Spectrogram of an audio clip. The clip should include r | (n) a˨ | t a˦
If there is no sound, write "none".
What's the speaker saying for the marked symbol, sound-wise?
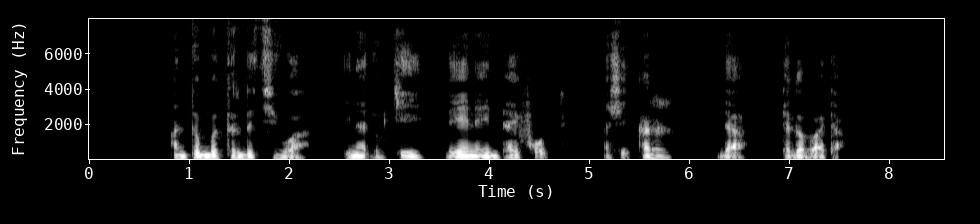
d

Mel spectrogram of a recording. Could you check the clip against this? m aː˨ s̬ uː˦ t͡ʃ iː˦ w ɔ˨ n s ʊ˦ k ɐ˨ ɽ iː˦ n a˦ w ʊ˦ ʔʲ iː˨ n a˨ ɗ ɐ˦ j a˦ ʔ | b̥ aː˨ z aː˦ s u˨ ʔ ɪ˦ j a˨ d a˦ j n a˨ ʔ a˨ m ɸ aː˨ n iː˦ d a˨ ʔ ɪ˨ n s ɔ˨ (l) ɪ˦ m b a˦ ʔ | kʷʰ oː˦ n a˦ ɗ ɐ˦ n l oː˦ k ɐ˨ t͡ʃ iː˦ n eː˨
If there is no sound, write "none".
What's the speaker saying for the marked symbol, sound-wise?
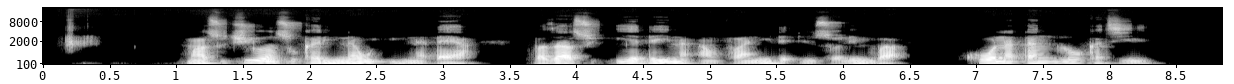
l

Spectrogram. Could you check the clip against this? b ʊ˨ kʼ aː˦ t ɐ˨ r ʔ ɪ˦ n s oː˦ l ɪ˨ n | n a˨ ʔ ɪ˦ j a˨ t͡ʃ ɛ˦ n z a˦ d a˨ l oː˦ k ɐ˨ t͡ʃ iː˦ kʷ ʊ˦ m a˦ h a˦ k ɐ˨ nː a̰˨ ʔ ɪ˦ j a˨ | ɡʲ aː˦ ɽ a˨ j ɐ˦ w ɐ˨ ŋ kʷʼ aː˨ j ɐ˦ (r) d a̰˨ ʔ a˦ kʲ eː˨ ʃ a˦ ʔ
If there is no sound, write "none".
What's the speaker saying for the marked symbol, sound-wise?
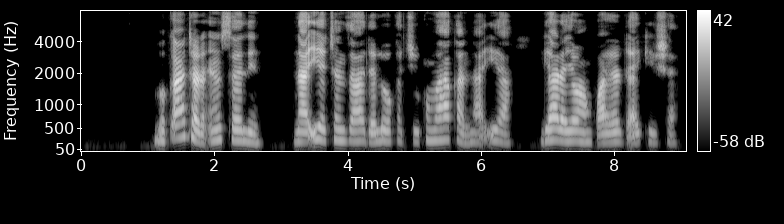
r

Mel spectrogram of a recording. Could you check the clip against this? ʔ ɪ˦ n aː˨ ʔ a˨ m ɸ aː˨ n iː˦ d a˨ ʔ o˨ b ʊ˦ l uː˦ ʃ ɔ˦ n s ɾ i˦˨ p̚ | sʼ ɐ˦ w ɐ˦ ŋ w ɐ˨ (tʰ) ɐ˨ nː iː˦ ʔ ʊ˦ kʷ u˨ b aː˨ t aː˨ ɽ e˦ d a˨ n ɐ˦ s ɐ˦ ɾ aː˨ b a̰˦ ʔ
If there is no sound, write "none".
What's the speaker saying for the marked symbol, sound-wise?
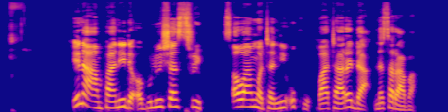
t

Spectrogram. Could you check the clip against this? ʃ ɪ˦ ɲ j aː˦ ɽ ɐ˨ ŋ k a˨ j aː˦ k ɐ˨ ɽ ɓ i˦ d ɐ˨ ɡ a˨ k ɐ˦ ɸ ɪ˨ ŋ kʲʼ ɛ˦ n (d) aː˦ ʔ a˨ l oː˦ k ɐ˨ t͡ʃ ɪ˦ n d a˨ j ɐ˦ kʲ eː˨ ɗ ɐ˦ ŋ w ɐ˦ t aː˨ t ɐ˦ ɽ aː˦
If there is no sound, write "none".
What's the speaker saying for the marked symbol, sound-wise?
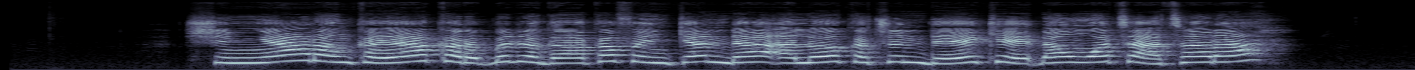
d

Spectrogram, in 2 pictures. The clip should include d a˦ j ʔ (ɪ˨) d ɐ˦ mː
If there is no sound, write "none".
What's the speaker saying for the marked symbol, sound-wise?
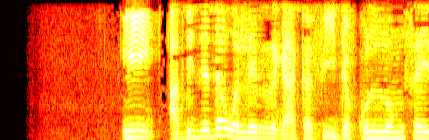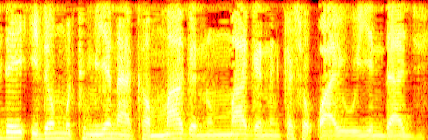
ɪ˨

